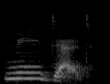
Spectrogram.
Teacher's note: the word need ends with a d so we say needed we add an extra syllable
